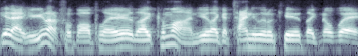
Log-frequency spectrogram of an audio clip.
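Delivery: ordinary talk, nothing marked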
